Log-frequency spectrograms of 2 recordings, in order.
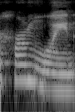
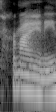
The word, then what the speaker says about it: Hermione: showing my age um like hermion I called her Hermoine the first four books because it does not explain how to say her name until the fourth book until it's like it's Hermione so yeah if you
